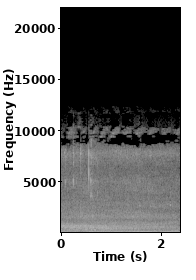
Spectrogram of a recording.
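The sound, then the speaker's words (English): Steady, loud road noise dominated by low engine rumble, vehicles idling and passing a bus stop where someone is seated, with a brief hiss resembling an air brake. “I'm sitting at a bus stop flashing direct the light.”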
